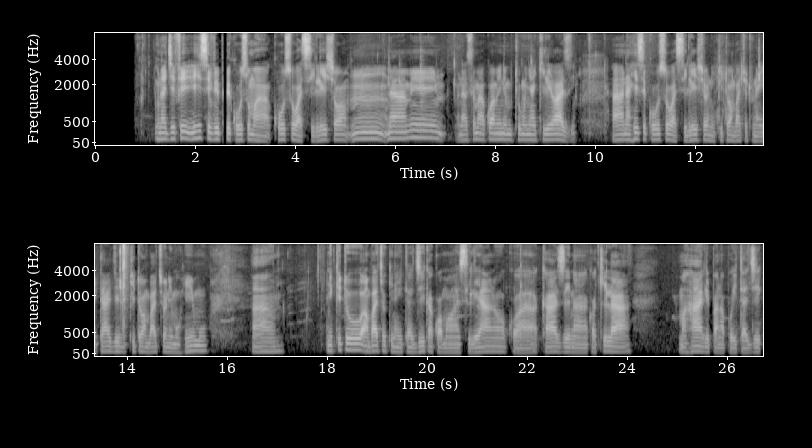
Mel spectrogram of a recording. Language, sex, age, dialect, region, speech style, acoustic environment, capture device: Swahili, male, 18-24, Kenya - Nairobi Sheng-influenced, Kenya, focused, appliances; people talking, mobile / Linux / Chrome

